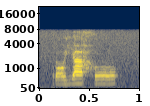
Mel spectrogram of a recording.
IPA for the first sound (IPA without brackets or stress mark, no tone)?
ɾ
